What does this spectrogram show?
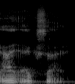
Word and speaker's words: Cixi: It's not spelled like it sounds. It's Cixi.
